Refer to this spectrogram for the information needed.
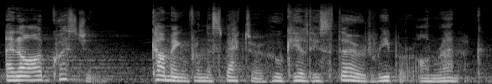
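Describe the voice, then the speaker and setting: A woman voices an alien warrior-monk in a video game. Her voice sits low, composed and solemn, with formal wording and serene restraint. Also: moderate pace, soft background music, close to an everyday voice. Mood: stoic. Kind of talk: dramatic video game acting.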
